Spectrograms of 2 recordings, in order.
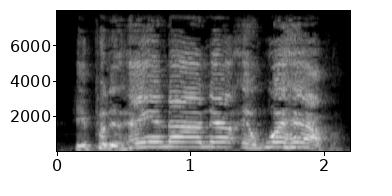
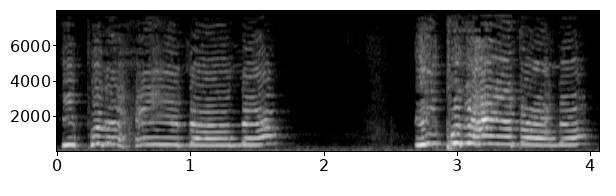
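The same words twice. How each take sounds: First: Louder, higher demanding repeat; outraged boyfriend. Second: Very high mimicked wail; confessing girlfriend. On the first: Retold or imitated. Boyfriend confronting her confession, outraged. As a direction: throw it back and demand more. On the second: Girlfriend confessing where his hand went, imitated high-pitched. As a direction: repeat it in a high, strained imitation.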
